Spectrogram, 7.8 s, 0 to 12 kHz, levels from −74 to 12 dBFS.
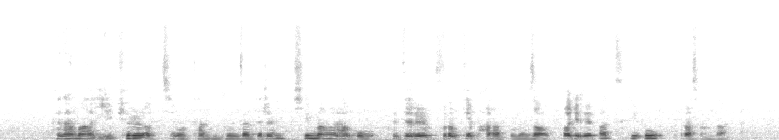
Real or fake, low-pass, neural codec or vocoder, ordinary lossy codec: fake; 9.9 kHz; vocoder, 22.05 kHz, 80 mel bands, WaveNeXt; AAC, 64 kbps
